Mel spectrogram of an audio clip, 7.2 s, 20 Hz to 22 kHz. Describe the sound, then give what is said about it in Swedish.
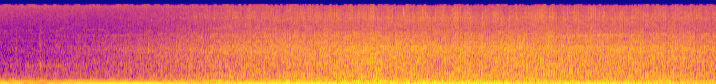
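Steady, loud, low droning engine rumble from a small transport plane flying at high altitude over the Finnish border in 1943, unbroken throughout with no voices. “Planet flyger på hög höjd.”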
